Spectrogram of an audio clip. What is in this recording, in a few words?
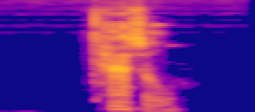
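"tattle", Australian English; pronunciation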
